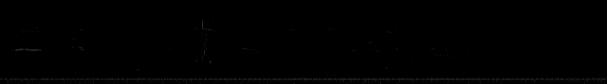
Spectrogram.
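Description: Faint birds chirping: many short, overlapping, sliding calls over a steady low hum, with a single click about two seconds in.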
